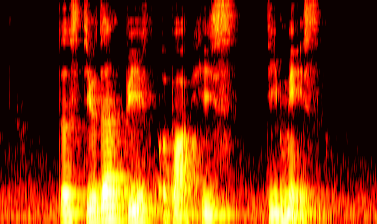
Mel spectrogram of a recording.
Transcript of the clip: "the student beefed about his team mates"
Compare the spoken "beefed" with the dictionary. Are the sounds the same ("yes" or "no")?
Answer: no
